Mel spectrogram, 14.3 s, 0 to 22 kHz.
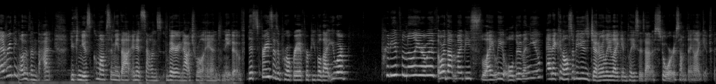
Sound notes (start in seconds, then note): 1.8 foreign language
